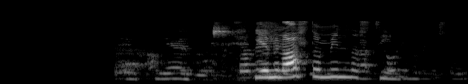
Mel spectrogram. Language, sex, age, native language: Icelandic, male, 10, Icelandic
